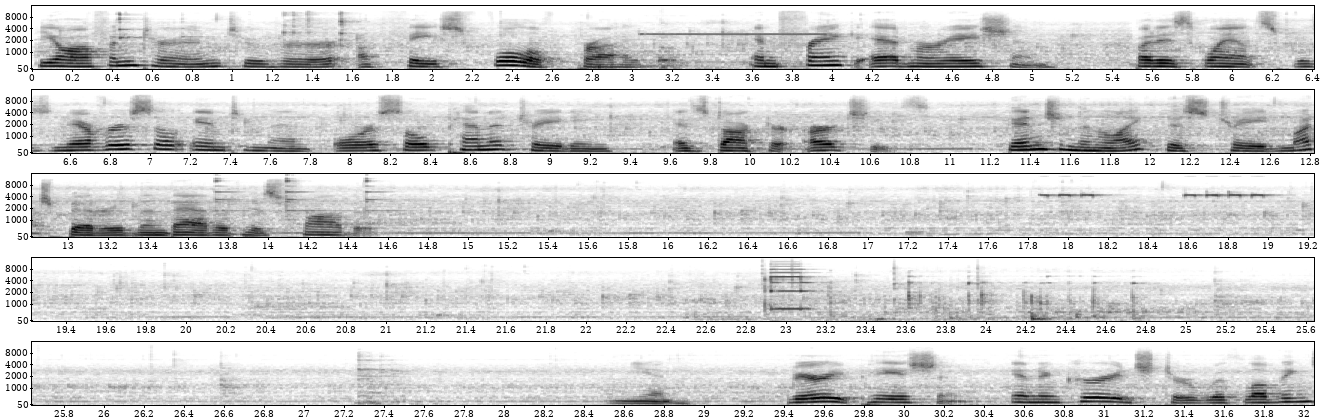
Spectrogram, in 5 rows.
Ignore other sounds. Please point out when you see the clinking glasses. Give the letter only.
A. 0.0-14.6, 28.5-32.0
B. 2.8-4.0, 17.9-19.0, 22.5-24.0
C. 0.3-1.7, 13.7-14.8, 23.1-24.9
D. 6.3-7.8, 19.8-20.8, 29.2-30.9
C.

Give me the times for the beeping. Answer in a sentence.
You can hear the beeping from 2.8 to 4.0 s, from 17.9 to 19.0 s and from 22.5 to 24.0 s.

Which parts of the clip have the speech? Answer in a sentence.
You can hear the speech from 0.0 to 14.6 s and from 28.5 to 32.0 s.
